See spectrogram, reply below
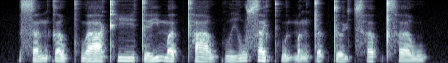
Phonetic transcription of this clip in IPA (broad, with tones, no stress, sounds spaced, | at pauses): s ɐ˨˧ n k ɐ˨˧ w kʷʰ aː˨ kʰ iː˧ t̪ e˨˥ j m ɐ˨˥ t̚ t̪ʰ aː˨˩ w kʷ iː˨˥ w s ɐ˥ j kʷʰ ɐ˨˩ j m ɐ˨˩ ŋ t̪ ɐ˨ t̚ t̪ ɵ˨˩ ɥ t͡sʰ ɐ˨˥ p̚ t͡sʰ ɐ˨ w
